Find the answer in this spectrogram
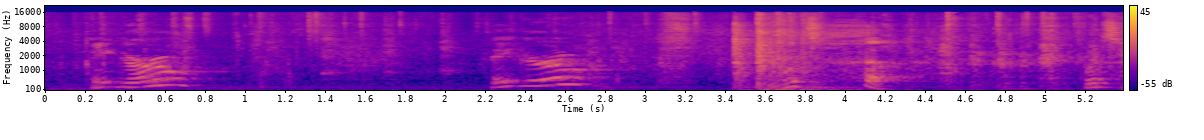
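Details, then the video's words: Female Siberian Husky puppy left home alone for about 30 minutes, recorded by a GoPro attached to her: two short rising, wavering whines a couple of seconds apart, followed by rustling and bumping. "GoPro Spying On My Husky Puppy To See What She Will Do When I Leave Her Home Alone"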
